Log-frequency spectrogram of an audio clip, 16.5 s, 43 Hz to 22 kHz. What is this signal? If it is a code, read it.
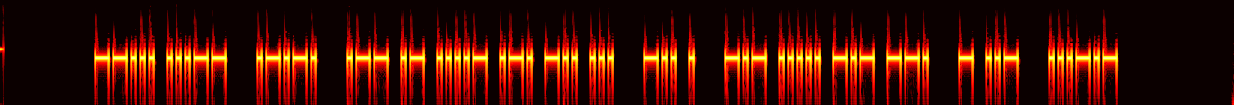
Morse code, heard as a keyed tone, about 21 wpm, 700 Hz. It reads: 73 <AR> WA4RDS DE K5KG TU <SK>
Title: Practice QSO - Exchange 4 - Ending - 20wpm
